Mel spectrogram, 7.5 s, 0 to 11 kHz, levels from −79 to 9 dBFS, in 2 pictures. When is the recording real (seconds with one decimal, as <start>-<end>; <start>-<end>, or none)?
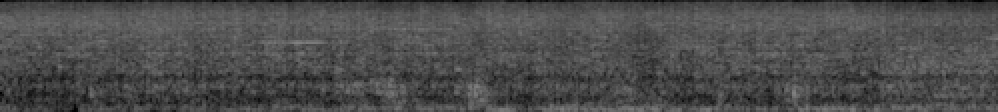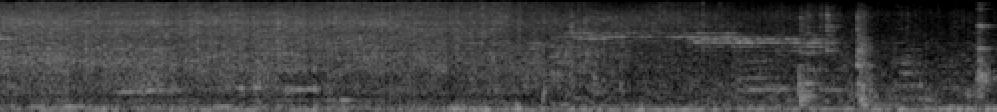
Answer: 0.0-3.8; 5.8-7.5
